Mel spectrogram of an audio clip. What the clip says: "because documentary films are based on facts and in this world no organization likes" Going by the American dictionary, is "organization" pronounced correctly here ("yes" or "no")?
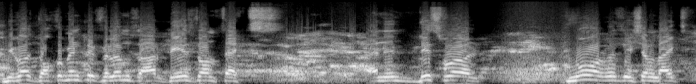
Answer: yes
